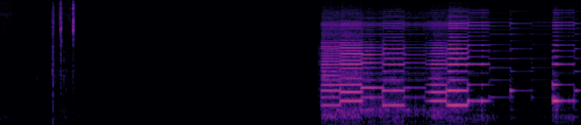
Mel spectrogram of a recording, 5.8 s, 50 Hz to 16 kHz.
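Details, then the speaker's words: Commodore 64 on diagnostic harness cartridge after cleaning edge connectors, then playing music from cartridge: after a pause, clean chirpy notes step up and down in a short tune; the SID sound chip works. "And that all sounds good as far as I can tell. So it looks like we have a working machine."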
